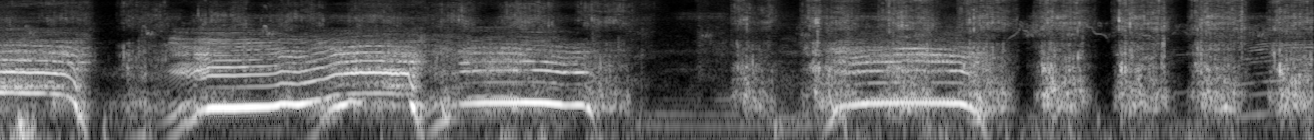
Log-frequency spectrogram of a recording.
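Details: A village cow gives repeated drawn-out moos, each steady and tonal with a drooping end, three long calls and a later fourth, separated by pauses filled with rhythmic crackling noise.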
